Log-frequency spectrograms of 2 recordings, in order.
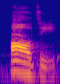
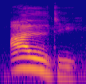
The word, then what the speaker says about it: Aldi: the s belongs but when you're talking about a singular one one one aldi it's just aldi or with the german pronunciation aldi i hope this helps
